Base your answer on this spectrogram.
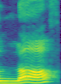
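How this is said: It is said in a southern English accent.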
